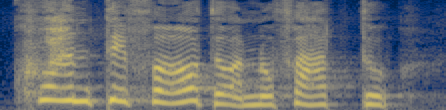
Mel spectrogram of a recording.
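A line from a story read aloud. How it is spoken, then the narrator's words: Exclaimed. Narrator (Italian): esclamò Mrs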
